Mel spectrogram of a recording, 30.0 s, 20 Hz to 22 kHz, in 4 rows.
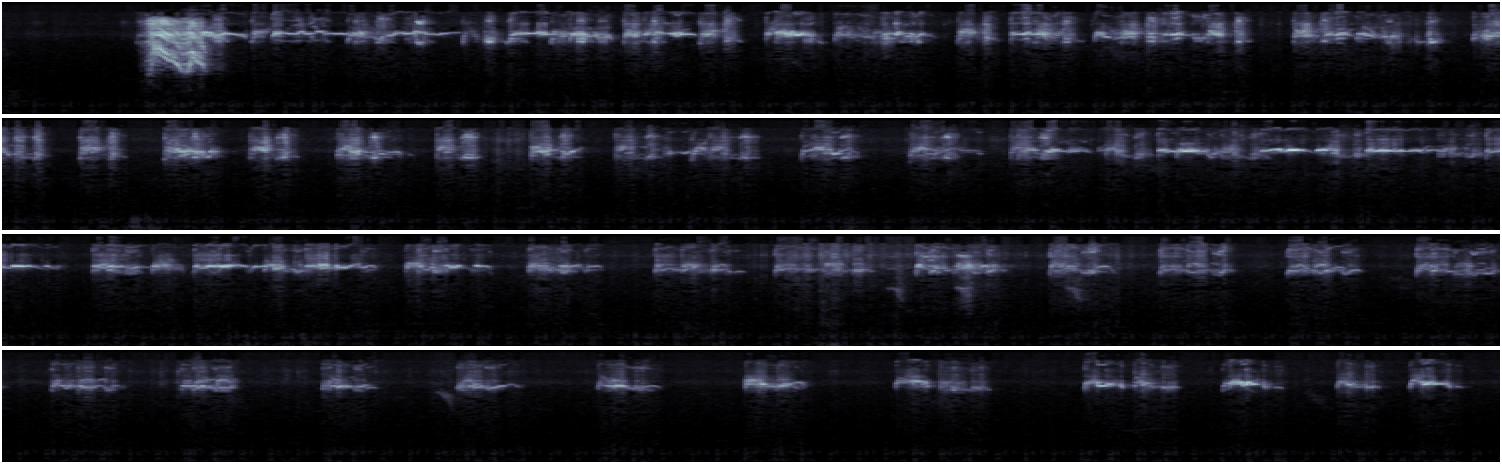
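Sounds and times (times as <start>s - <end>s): lower falling bird notes: 0.7s - 1.1s
nestlings cheeping: 0.7s - 1.2s.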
